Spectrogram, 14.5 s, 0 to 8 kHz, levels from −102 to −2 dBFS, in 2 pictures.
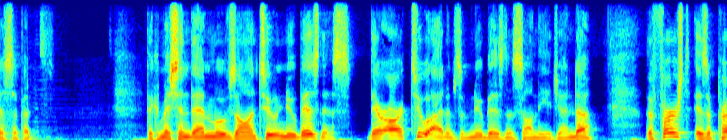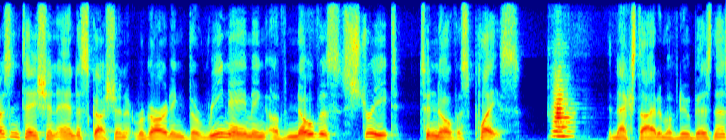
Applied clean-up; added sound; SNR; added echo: neural mask model DeepFilterNet 3.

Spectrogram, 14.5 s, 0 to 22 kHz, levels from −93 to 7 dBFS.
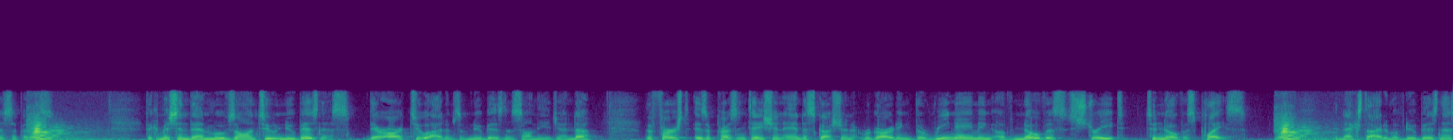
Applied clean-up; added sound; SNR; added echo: none; Trumpet; -3 dB; none.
